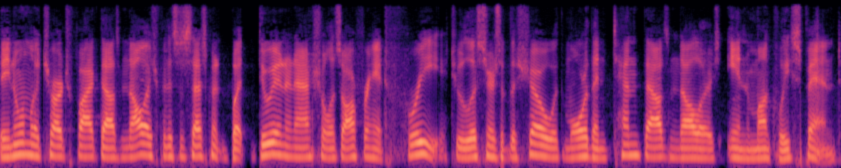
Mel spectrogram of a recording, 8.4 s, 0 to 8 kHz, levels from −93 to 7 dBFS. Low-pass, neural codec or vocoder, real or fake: 7.2 kHz; codec, 24 kHz, 0.9 kbps, WavTokenizer, medium speech release version 2; fake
